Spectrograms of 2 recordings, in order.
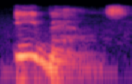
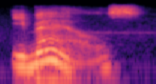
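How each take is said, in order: First: The stress is on the first syllable. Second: The stress is on the second syllable. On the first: The speaker calls it right. "First syllable" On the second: The speaker calls it wrong. "The stress is not on the second syllable in emails"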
